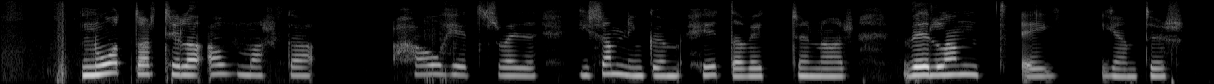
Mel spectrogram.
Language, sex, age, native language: Icelandic, female, 30-39, Portuguese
